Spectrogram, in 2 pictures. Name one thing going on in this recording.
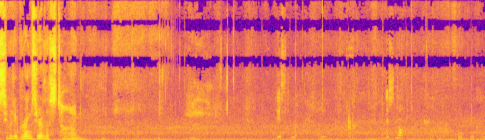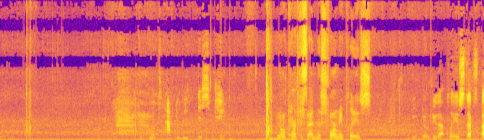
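A child talks close up with animation.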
